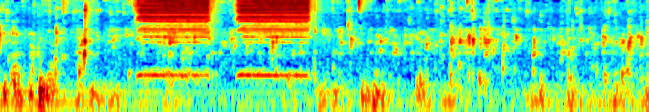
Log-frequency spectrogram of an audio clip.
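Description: Rain dripping and pattering with scattered drops striking close by. Two short buzzy beeps of equal length and steady pitch sound about a second and a half in, one right after the other.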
